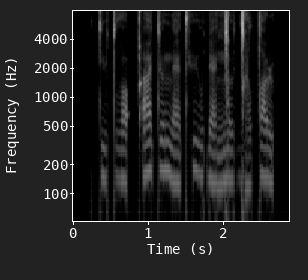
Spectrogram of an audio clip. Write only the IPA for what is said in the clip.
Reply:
t̪ y˨˩˦ t ðˤ ɵ˨˩˦ ʔ qʼ æ˧˥˧ t ɵ˦˥ n̪ æ˨˩ t̪ʰ y˦˨ u̯ ɗ æ˨˩ ŋ͡ǀ ɵ˨˩˦ ɡ͡ǀ ə˨˩ lʲ tˤ y˦˨ ɭ

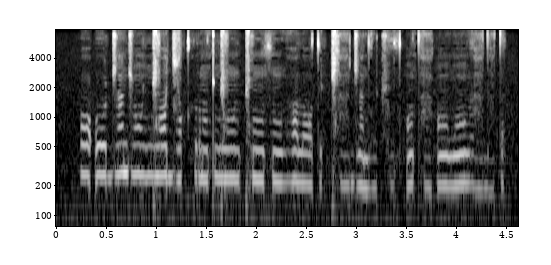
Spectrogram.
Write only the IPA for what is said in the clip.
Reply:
ɔ ʔ oː ɖ͡ʐ ã ɖ͡ʐ ɔ̃ː ŋ͡ǁ ɒ d͡ʑ ɒ kʰ r ɔ̃ t ŋ͡ǁ õː l ǁ õ s õː ɦ ɒ l ɔː t ʏ ǁʰ a̤ ɖ͡ʐ ã d o̤ ʈ͡ʂʰ o̤ t ʔ ɔ̃ tʰ a̤ ʔ ɔ̃ː β ɔ̃ ɣ a̤ d a̤ t

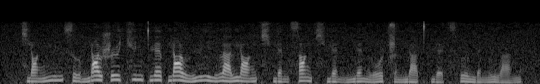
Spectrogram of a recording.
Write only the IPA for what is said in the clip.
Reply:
t͡ɕ j ɑ˧˥ ŋ m y˥ n s ɹ̩˨˩ m j ɑ˥˧ ʊ̯ ʂ ɻ̩˥˧ t͡ɕ y˥˧ n t̪ ɥ ɛ˥˧ p j ɑ˥˩ ʊ̯ l y˥ l i˧˥ l ä˧˥ l j ɑ˧˥ ŋ t͡ɕʰ j ɛ̰˨˩ n s ɑ˥˩ ŋ t͡ɕʰ j ɛ̰˨˩ n n̪ j ɛ˥˩ n l o˥ ʊ̯ ʈ͡ʂ ə˧˥ n j ä˧˥ t̪ʰ ɥ ɛ̰˨˩ t͡sʰ ɹ̩˥˩ l j ɛ˧˥ n l w a˧˥ n

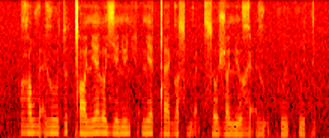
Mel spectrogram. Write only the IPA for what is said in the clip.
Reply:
ɣ ɒ w ð æ̰ ɣ u t u ǀ ɒ lʲ æ l o zʲ ɒ lʲ u lʲ h æ̰ lʲ æ ǃ æ ɡ ɒ s ɡʷ æ̰ t s o ʒ ɒ lʲ o ɣ æ̰ ɣ ṵ kʷʰ i kʷʰ i t

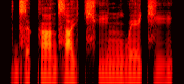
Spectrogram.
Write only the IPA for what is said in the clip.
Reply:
d͡z ə˧ k ã˧ d͡z a˧ j t͡ɕʰ i˧ n ŋ w e˧ t͡ɕ i˨˦

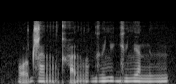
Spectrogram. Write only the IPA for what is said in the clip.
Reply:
ɔ̰ ɖ͡ʐ a r qʰ ɛ̰ r ɔ ɡ ʉ lʲ ʉ ɡʲ ʉ lʲ a n ʉ

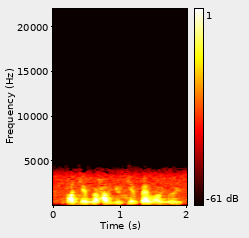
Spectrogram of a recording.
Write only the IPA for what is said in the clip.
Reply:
dˤ e˨˦ dʲ æ˥˨ u̯ w ɵ˥˨ ħ a˨˩ w rʲ o˨˩ sʲ æ˨˩ u̯ ɓ æ˥˨ w ʕ o˨˦ y̯ w ɵ˨˦ y̯

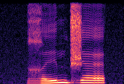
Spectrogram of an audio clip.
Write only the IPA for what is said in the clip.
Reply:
ʁ e n d͡ʒ æ

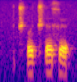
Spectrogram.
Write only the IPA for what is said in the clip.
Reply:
t͡ʃʼ ʊ t͡ʃʼ ɘ x ʏ

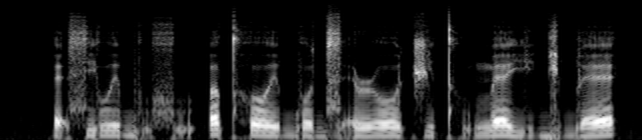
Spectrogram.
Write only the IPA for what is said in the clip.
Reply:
ɛ̰ s j u ɪ̯ b ṵ x ṵ ʔ ʌ t̪ʰ o ɪ̯ b o d͡z ɛ̰ ɹ o t͡ʃ i t̪ʰ ṵ m ɛ j i ɡ i b ɛ

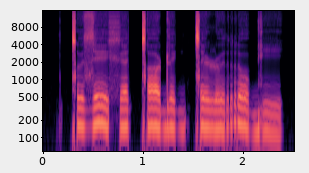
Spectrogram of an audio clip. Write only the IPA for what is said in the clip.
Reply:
ǀ ɯ z e x ɛ ǀ ʌ ɖ e ɡ ǀ e ɭ ɯ r o ɡ i

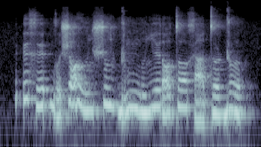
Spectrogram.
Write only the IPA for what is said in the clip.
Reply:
ʔ ʏ˦ x ø˨˦ ʔ ɡ o̰˨ ʃ ɔ̰˦ ɦ u˨ ʎ ʃ u˦˨ ʎ ɖ ṵ˧ m n̪ u˨ ʎ ø˧ ɾ ɔ̰˨˦ t ɔ˧ x a̰˨ t o˨ ɭ ɖ ʊ˦˨

